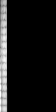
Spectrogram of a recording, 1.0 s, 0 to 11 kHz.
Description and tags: Synth Bass 019
A collection of Samples, sampled from the Nord Lead.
